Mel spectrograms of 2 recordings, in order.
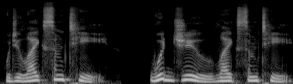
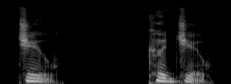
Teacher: Now let us look at the D plus Y combination, which makes a J sound.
